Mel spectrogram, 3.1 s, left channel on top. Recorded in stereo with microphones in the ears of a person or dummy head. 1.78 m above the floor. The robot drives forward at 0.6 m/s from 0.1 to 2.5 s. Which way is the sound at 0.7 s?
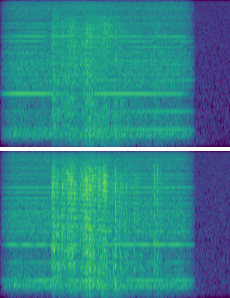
40° right (ahead or behind).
